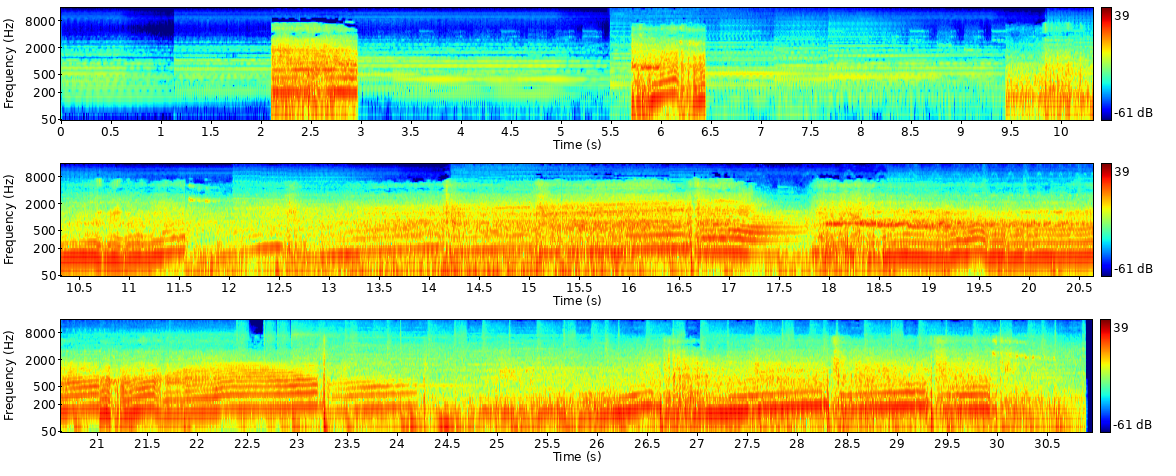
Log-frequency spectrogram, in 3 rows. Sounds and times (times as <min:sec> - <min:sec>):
Music: 0:00.0 - 0:30.9
Accelerating, revving, vroom: 0:02.1 - 0:03.0, 0:05.7 - 0:06.5, 0:09.5 - 0:24.4, 0:25.0 - 0:30.8
Car: 0:02.1 - 0:03.0, 0:05.7 - 0:06.5, 0:09.4 - 0:30.9.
